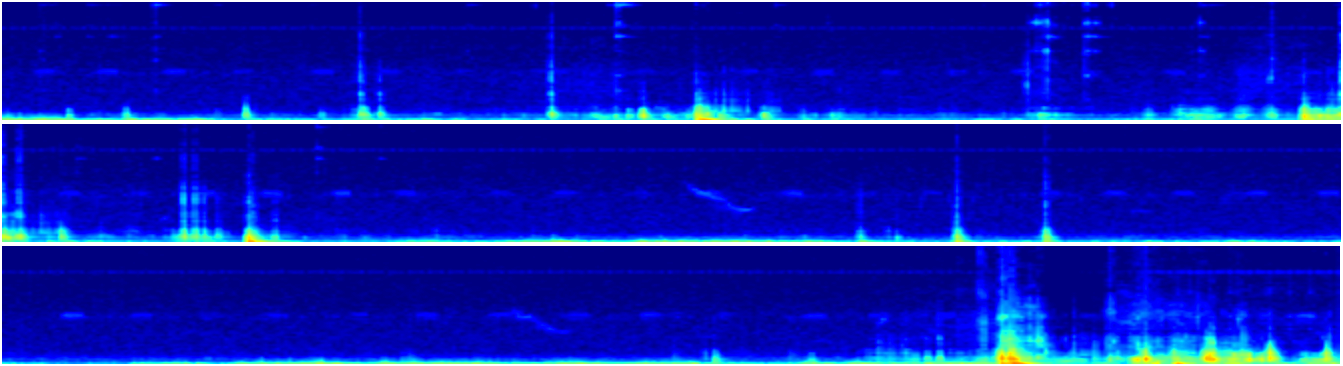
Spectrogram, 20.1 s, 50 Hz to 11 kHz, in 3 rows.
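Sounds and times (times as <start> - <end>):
knocks and clunks on a boat: 0.0 - 9.1, 10.3 - 12.4, 16.6 - 20.0
loud thumps: 17.8 - 20.0.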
